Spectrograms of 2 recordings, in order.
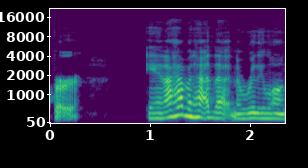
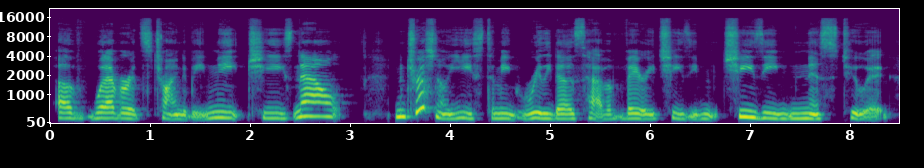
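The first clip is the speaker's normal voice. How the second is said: ordinary delivery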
